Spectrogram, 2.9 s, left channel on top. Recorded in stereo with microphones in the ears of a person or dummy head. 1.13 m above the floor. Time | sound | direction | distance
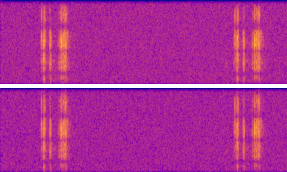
0.4 | a camera shutter | 10° left (ahead or behind) | ?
